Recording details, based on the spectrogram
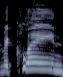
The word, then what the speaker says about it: McLean: And I'm really glad I watched it because it's spelled, looks like McLean, like L-E-A-N. Uh-huh. But they pronounce it McLean, just like John McLean.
